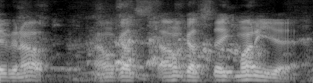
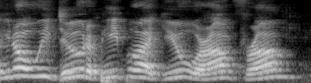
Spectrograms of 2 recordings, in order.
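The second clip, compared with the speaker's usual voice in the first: higher and louder, put-on menacing voice; threatening tough guy; 9 semitones higher, 5 dB louder than usual. Annoyed friend threatening the nosy comedian, hammed-up menace. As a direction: play the hammed-up street tough making a threat. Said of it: "he decided to threaten me".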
